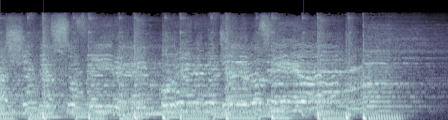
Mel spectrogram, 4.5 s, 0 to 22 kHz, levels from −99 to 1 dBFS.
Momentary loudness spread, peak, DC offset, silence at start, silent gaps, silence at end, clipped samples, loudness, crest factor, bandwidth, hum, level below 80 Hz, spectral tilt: 5 LU; 0 dBFS; under 0.1%; 0 s; none; 0.2 s; under 0.1%; -13 LUFS; 14 dB; 14 kHz; none; -24 dBFS; -5 dB/octave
